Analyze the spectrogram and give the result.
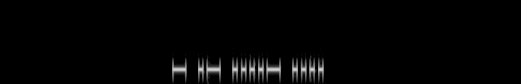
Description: Morse code, heard as a keyed tone, about 27 wpm, 700 Hz. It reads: TA4H
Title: DXCC-100 Call Signs - 4 Characters - Repeated 3x - 28wpm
